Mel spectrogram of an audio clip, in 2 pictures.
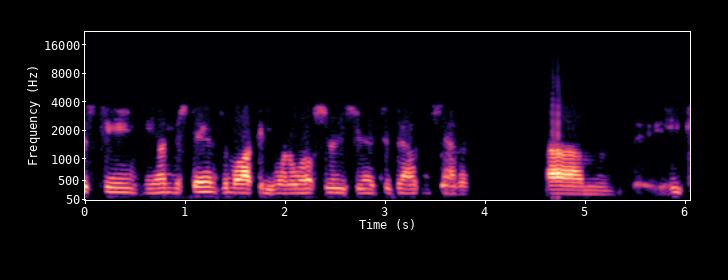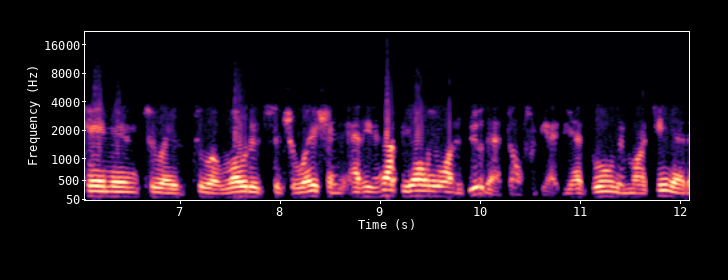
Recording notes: Pre-recorded interview. On the phone at 10:25.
